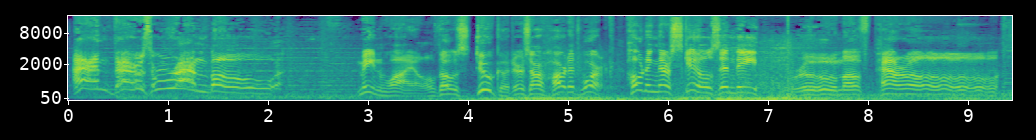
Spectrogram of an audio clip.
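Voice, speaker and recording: A man's voice: sits high, very animated, slow, bright, forceful tone, soft background music. A man narrating a comic book table read in a dramatic, announcer-like cartoon style.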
